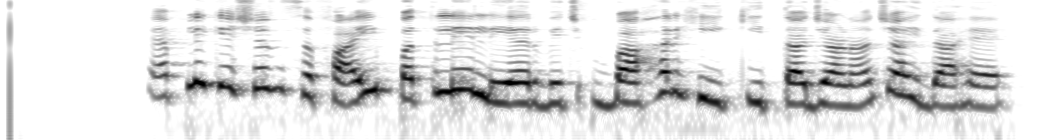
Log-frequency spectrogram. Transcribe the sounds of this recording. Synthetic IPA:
ɛːplikeːʃənsəpʰaːiːpət̪leːleːjəɾʋɪt͡ʃbaːɦəɾɦiːkiːt̪aːd͡ʒaːɽ̃aːt͡ʃaːɦiːd̪aːɦɛː

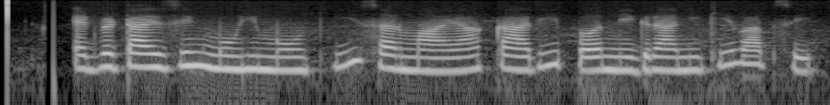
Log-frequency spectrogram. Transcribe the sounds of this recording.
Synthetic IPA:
ɛːɖʋəɾʈaːɪzɪ̃ŋɡmʊɦɪmõkisɐɾmaːjakaːɾipɐɾnɪɡɾaːnikeʋaːpseː

